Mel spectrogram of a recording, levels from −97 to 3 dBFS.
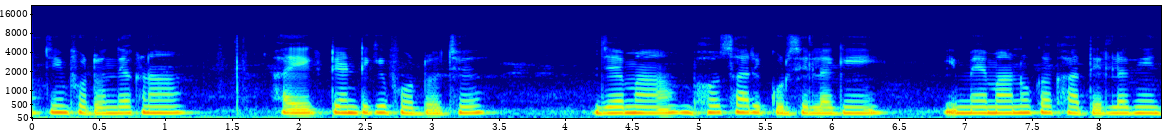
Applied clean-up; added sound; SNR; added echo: none; none; none; none.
